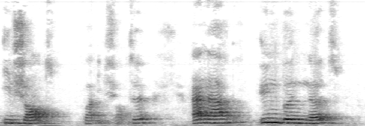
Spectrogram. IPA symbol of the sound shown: ə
